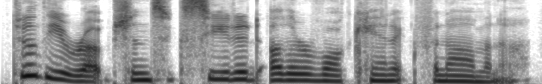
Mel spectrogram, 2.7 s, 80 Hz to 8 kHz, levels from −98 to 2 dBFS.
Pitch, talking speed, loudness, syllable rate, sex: 230 Hz, 155 wpm, -16 LUFS, 6.6 syllables/s, female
